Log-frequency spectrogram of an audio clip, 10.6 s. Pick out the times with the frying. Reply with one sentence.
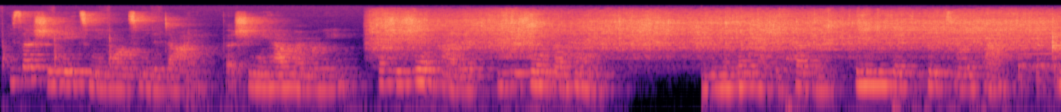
The frying can be heard from 3.6 to 10.5 s.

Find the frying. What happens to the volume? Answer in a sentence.
The volume of the frying stays about the same.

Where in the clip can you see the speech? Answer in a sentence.
You can hear the speech from 0.1 to 6.0 s and from 7.0 to 10.5 s.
